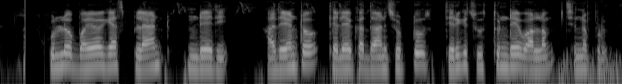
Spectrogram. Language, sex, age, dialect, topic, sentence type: Telugu, male, 18-24, Central/Coastal, agriculture, statement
